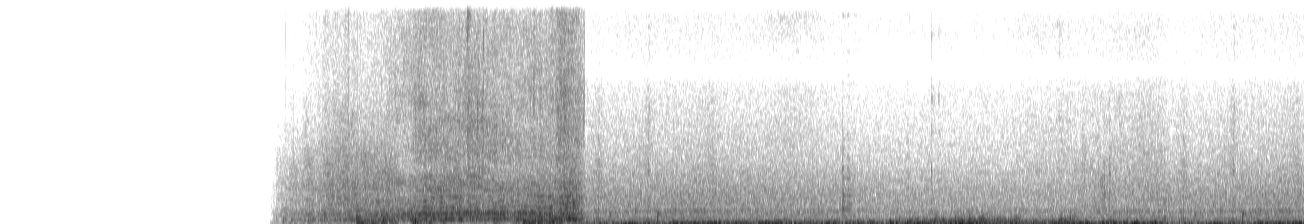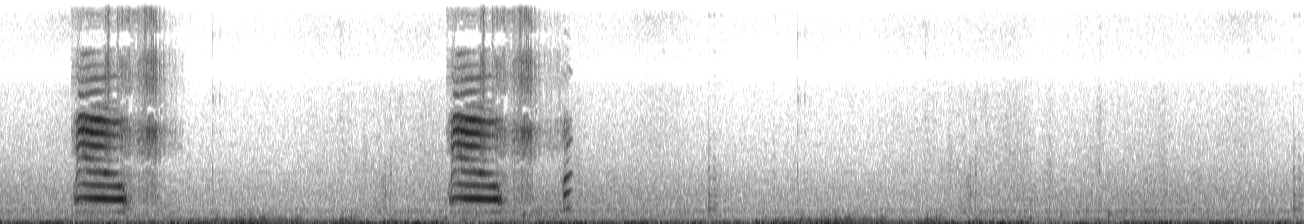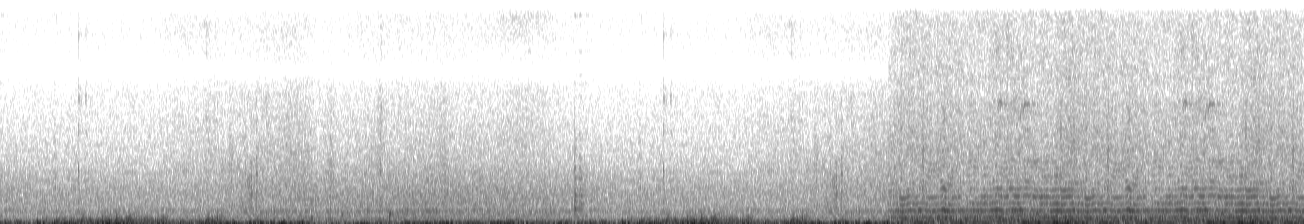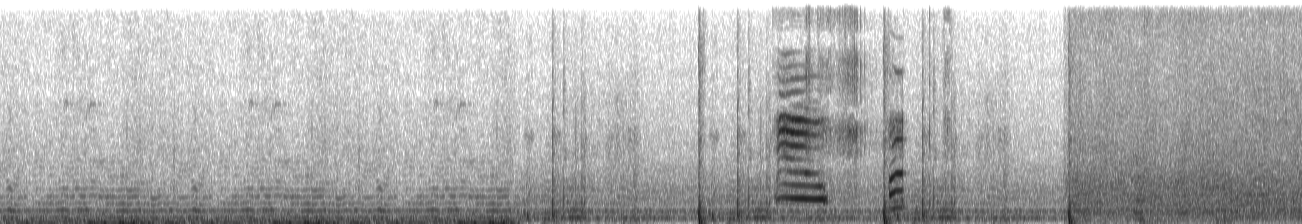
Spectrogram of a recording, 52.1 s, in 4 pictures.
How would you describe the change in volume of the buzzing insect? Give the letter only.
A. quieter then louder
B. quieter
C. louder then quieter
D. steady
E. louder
A.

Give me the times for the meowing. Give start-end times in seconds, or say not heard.
13.8-14.7, 17.5-18.8, 46.9-48.6.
